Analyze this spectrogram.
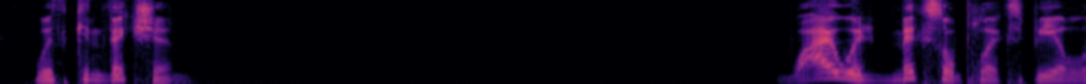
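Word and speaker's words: WTHCNVCTN: t h c n v c t n pronounced with conviction why would mixelplix be able to say this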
